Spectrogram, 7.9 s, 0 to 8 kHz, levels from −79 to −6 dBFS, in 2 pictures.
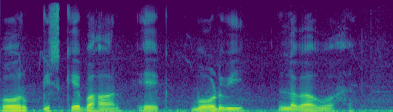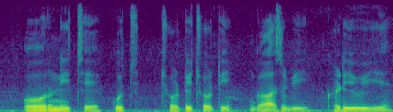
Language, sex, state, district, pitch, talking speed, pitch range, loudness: Hindi, male, Uttar Pradesh, Saharanpur, 110 Hz, 150 wpm, 105-115 Hz, -19 LUFS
